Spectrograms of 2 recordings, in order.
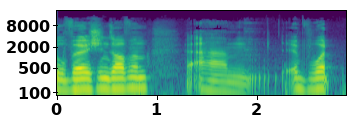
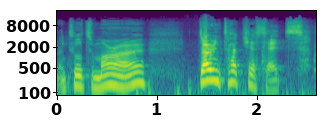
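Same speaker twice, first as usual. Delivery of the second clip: radio sign-off; 4 semitones higher, 6 dB louder than usual. Acted. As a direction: boom it out like a TV host. Catchphrase sign-off.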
